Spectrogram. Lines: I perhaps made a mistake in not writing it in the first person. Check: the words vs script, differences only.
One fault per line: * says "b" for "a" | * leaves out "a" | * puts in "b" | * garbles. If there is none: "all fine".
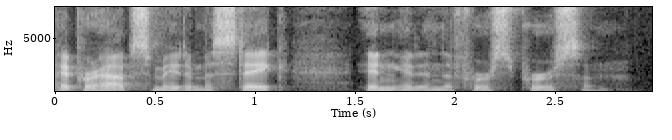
* leaves out "not writing"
